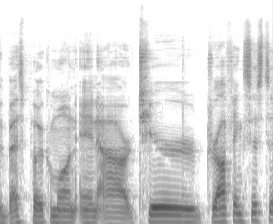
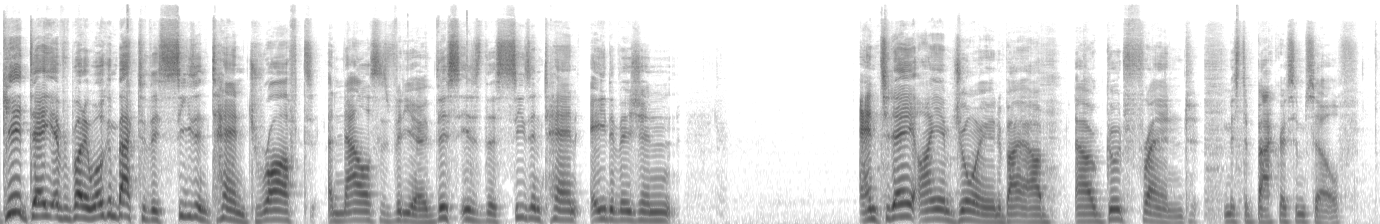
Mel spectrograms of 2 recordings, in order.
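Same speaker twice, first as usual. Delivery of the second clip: loud, full-energy, high-energy delivery; 5 semitones higher, 8 dB louder than usual. Host welcoming viewers back and introducing a guest on a draft analysis video, high-energy intro. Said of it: "Wow, so much energy".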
